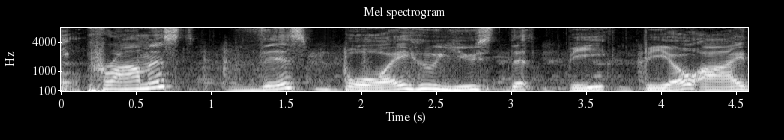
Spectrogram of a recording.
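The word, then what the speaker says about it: Boi: Arnie's and, pronounced boy.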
